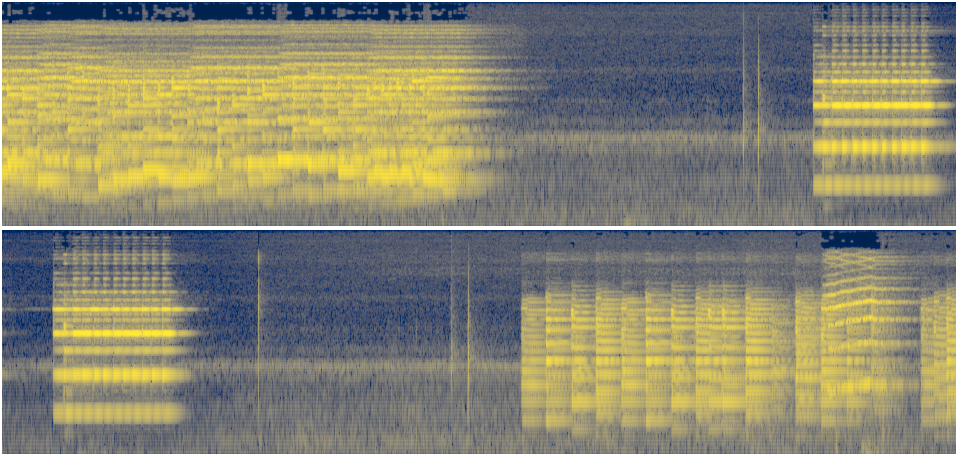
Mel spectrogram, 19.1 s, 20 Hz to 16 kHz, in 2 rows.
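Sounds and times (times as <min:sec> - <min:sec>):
buzzy warbling phone ringtone: 0:00.0 - 0:05.1, 0:14.8 - 0:19.0
melodic phone ringtone: 0:00.0 - 0:05.1, 0:08.1 - 0:11.5, 0:14.8 - 0:19.0.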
